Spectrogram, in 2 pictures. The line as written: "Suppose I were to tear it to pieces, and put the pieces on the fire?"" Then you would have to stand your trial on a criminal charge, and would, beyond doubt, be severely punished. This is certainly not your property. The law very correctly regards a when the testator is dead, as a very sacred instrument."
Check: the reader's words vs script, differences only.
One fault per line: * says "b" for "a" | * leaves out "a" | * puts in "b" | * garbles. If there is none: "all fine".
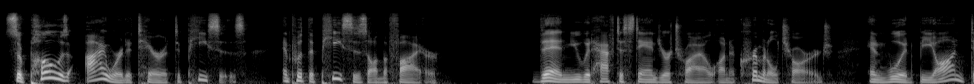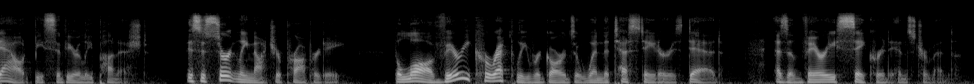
all fine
